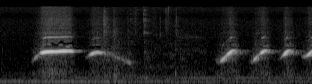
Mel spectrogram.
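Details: Pet cockatiels calling to each other indoors: a long clear whistle and a down-slurred note, then four short rising whistles in quick succession, over a low steady hum.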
